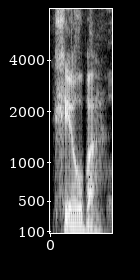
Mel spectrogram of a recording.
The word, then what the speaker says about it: Jehová: vih o jhv h la pronunciación más común de este nombre hebreo es jehová j hb h el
